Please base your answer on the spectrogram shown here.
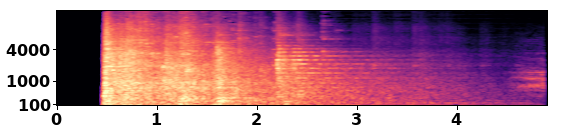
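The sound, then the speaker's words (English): After a moment of silence, a thrown brick shatters glass in a sudden loud crash, followed by a few seconds of tinkling, clattering shards that gradually fade away. No voices are heard. “I'm not even sure who did it, but someone threw a brick, I think.”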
